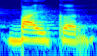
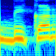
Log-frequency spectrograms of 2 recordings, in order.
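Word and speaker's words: biker: और flower next है बाइकर इसको बीकर ना पड़े बाइकर यहां पर भी ये जो आई है इसको हम आई प्रोनाउंस कर रहे हैं आई का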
